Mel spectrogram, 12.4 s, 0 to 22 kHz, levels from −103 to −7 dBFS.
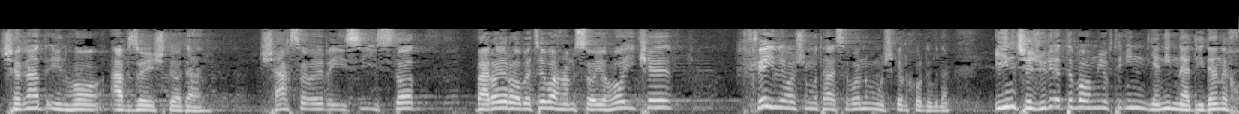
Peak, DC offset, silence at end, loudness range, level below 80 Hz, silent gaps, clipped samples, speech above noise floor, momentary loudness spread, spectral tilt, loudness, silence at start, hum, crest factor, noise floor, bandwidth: -2 dBFS; under 0.1%; 0 s; 3 LU; -48 dBFS; none; under 0.1%; 26 dB; 11 LU; -3.5 dB/octave; -23 LUFS; 0 s; none; 22 dB; -49 dBFS; 8 kHz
